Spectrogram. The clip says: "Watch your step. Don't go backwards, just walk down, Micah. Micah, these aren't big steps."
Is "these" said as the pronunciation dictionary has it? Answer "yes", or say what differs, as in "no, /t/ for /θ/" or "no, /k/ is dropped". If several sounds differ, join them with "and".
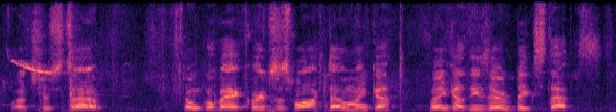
yes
